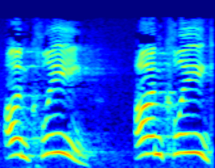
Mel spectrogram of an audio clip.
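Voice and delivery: high, drawn-out public cry; crying out unclean. Acted. Leper warning everyone around him, high crying call. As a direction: cry it out like an outcast warning the street. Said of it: "Going around and crying".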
